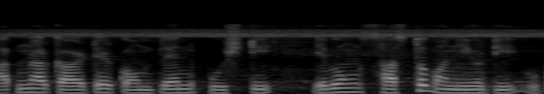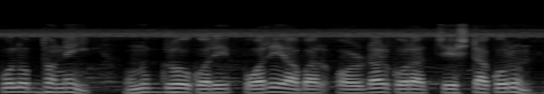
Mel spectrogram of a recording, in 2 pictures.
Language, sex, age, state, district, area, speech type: Bengali, male, 45-60, West Bengal, Paschim Medinipur, rural, read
